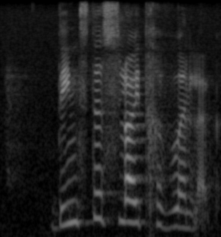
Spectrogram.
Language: Afrikaans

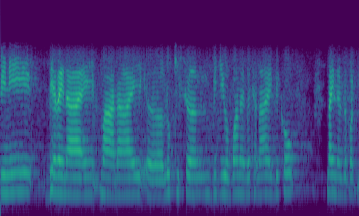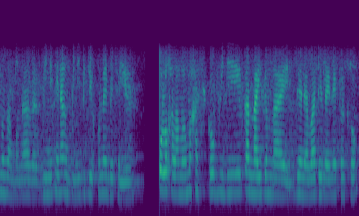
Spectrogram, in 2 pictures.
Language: Bodo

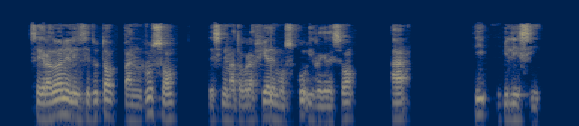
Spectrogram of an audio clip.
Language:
Spanish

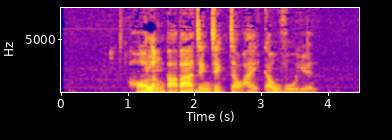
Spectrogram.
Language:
Cantonese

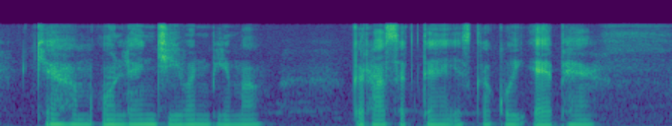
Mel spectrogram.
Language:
Hindi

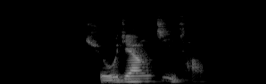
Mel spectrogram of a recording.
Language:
Chinese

